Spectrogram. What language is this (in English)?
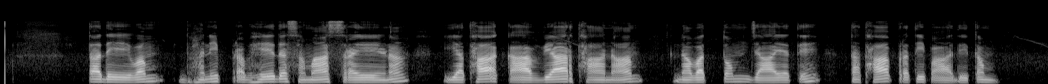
Sanskrit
